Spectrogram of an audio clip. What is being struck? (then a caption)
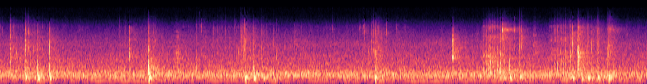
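Solid bar soap cut with a knife. A hand-sized, solid pale grey bar of white soap is carved with a utility knife, each stroke peeling off flakes. Soft, crisp scraping cuts and small ticks recur irregularly over a faint, steady low hum.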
